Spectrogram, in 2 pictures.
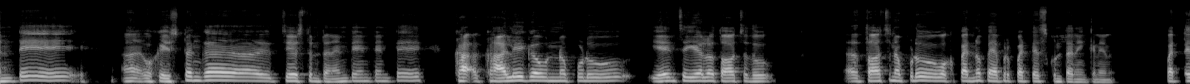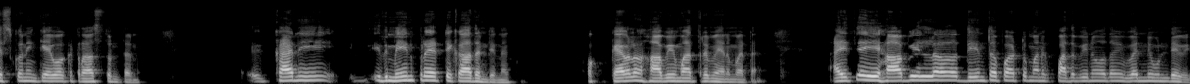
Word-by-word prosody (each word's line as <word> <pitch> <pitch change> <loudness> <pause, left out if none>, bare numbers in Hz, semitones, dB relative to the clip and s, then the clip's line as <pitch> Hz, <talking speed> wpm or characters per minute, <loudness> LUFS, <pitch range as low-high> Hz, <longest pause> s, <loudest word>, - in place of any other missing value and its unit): అంటే 150 +7 -1 1.0
ఆహ్, 150 -2 -2
ఒక 130 - -7
ఇష్టంగా 185 +7 +1 0.7
చేస్తుంటాను. 150 -4 -1
అంటే 145 +3 -5
ఏంటంటే 155 +2 -8 0.5
ఖ - - -1 0.3
ఖాళీగా 175 +4 +4
ఉన్నప్పుడు 165 0 -3 0.7
ఏం 165 - +2
చేయాలో 170 -1 +1
తోచదు. 150 -1 0 0.9
ఆహ్, 145 -1 -2
తోచనప్పుడు 165 +2 0 0.2
ఒక - - -13
పెన్ను, 160 +3 0
పేపరు 150 -1 -1
పట్టేసుకుంటాను 140 -4 -5
ఇంక 110 +1 -15
నేను. 105 -1 -11 0.6
పట్టేసుకొని 155 +3 -3
ఇంకా 155 - -2
ఏవో 150 - +2
ఒకటి 140 -1 -11
రాస్తుంటాను. 120 -7 -5 1.4
కానీ 180 +2 +4 0.7
ఇది 175 0 +1
మెయిన్ 190 +2 +3
ప్రయారిటీ 185 -2 +3
కాదండి 140 -7 +3
నాకు. 100 0 -13 0.7
ఒక 130 - -8 0.2
కేవలం 165 +4 +4
హాబీ 150 +1 +4
మాత్రమే 145 -1 -2
అనమాట. 115 -3 -8 0.9
అయితే 165 +6 +2
ఈ - - +10
హాబీల్లో 190 +3 +5 0.3
దీనితో 175 +2 +1
పాటు 180 +1 -1
మనకు 165 -2 -6
పదవినోదం 165 +2 -4
ఇవన్నీ 160 +2 -3
ఉండేవి. 145 -7 -4
155 Hz, 115 wpm, -21 LUFS, 145-170 Hz, 1.4 s, ఈ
